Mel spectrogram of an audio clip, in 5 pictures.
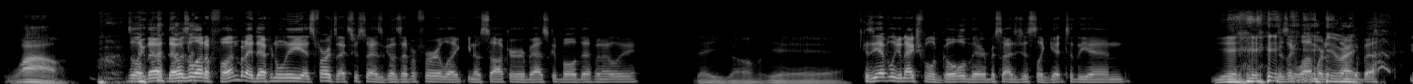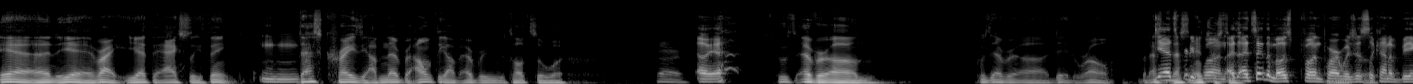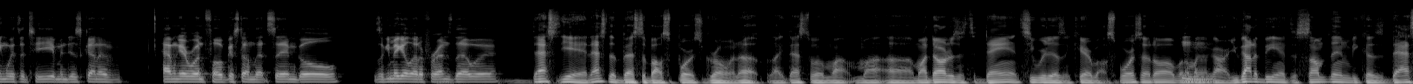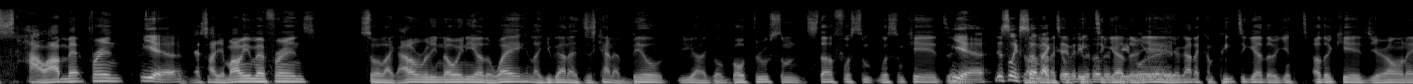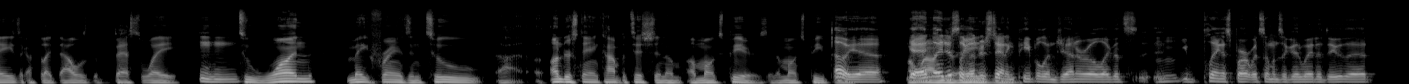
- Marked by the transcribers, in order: other background noise; laugh; laughing while speaking: "Yeah"; chuckle; chuckle; yawn; tsk; other noise; tapping
- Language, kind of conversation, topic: English, unstructured, Do you think exercise can help me relieve stress?
- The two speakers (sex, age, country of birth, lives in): male, 30-34, India, United States; male, 35-39, United States, United States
